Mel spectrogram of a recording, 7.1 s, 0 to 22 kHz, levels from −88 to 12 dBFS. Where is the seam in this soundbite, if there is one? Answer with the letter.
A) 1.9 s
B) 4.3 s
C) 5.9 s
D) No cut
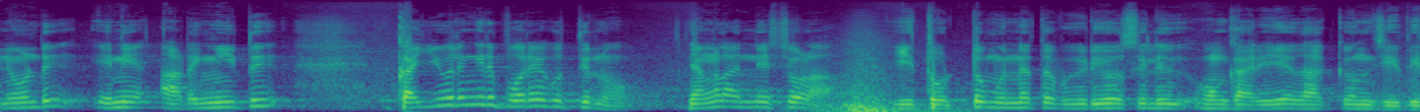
B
